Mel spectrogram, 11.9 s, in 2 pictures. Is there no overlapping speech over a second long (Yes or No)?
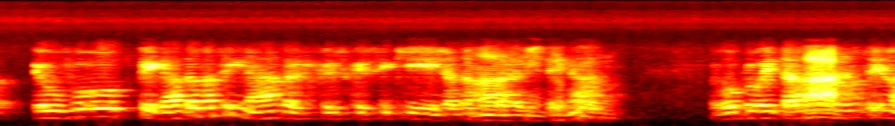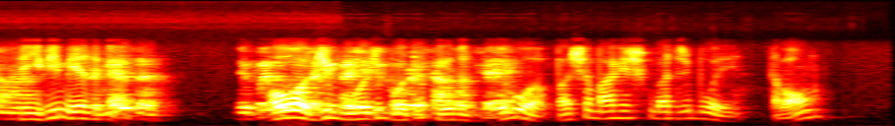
No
